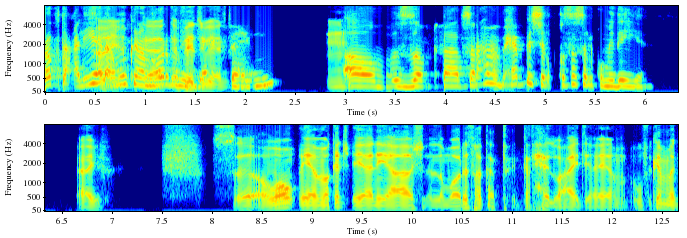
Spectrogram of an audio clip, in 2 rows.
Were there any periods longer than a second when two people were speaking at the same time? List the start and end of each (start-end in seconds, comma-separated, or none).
0.5-1.9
